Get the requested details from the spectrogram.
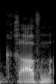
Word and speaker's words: Graphen: Nee, aber ich möchte damit sagen, also den Fehler, ganz ehrlich, also deutsche Sprache würdest du Graphen aussprechen.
